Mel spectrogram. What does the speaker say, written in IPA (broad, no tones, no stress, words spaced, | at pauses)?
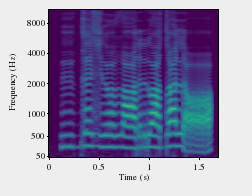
y ɡɛzy ðˤɑ ru dˤylɑ̰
